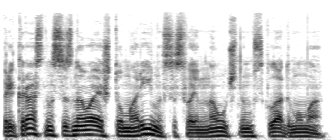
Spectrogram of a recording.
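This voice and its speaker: A man with a low, dark voice reads a first-person audiobook at a measured, unhurried pace. His delivery is steady and close to the mic. The recording is dry, with no room sound. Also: no echo. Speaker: audiobook narrator.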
